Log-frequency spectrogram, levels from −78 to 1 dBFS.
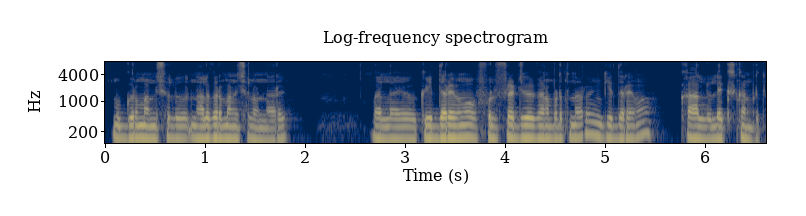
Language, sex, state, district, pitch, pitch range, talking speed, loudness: Telugu, male, Telangana, Karimnagar, 140 Hz, 135-145 Hz, 135 wpm, -27 LUFS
